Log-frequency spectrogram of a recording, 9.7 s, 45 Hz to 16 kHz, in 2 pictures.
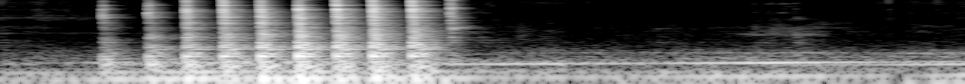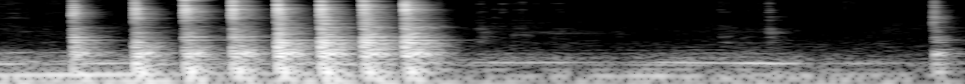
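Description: Two bursts of rapid metallic hammer taps on a stuck part during exhaust manifold work on a 1974 Dodge D100 with a 225 Slant 6, about eight blows each, close and ringing with quiet gaps.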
